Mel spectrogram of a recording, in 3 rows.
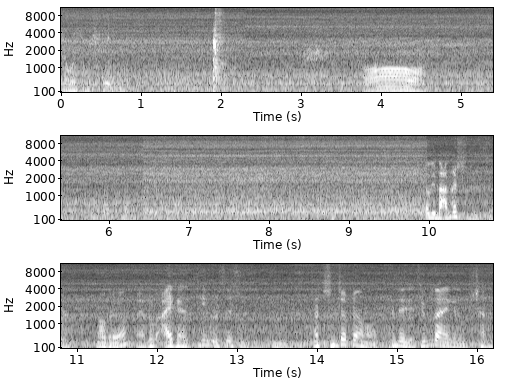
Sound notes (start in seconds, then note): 2.6 fiiiire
